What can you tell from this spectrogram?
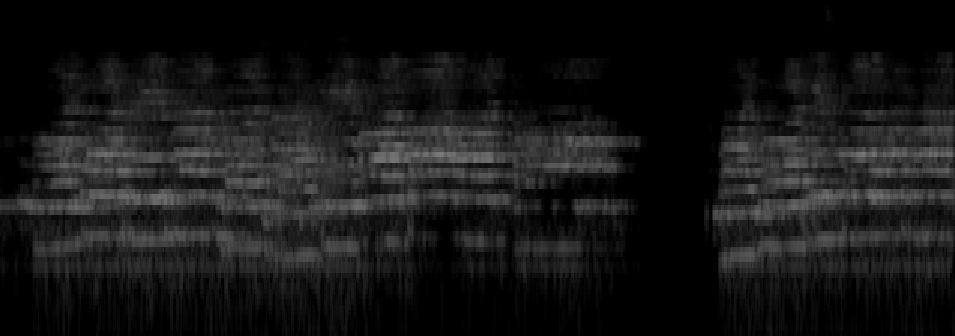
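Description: A small choir singing a slow chant in harmony, several voices holding each note. The sound cuts out completely for about a second partway through, then the singing resumes.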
